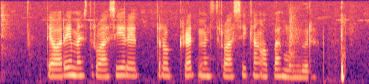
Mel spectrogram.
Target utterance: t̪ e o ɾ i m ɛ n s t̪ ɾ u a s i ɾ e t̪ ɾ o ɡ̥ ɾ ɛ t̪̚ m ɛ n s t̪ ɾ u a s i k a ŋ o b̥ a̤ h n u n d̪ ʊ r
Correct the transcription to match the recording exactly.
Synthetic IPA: t̪ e o ɾ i m ɛ n s t̪ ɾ u a s i ɾ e t̪ ɾ o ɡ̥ ɾ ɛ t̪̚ m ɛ n s t̪ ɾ u a s i k a ŋ o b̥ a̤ h m u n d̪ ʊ r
